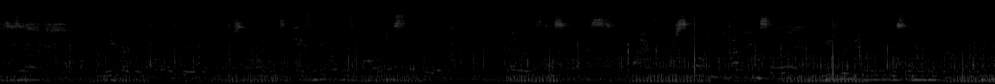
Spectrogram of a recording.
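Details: Maui, a female cat found outside a patio door, purrs while suckling and kneading her favourite blue-green blanket throw like a kitten. Low rumbling purr comes in rhythmic bursts about every second and a half. A faint indoor hiss runs underneath.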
